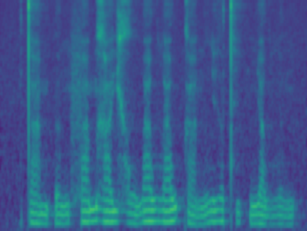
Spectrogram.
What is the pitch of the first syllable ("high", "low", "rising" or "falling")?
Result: low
